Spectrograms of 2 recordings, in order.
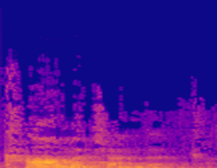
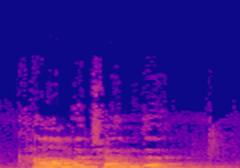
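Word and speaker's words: kāmacchanda: for kamachanda yeah yeah it's actually karma chanda yeah the a with the bar over it has it's a long vowel karma chanda then the next one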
